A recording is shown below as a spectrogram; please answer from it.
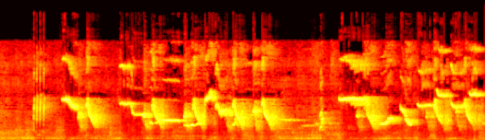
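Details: Sunda robin in full, constant song, used as a lure to provoke caged birds into singing: rapid high whistles sliding down and up, overlapping bright notes in a dense stream, with a brief quiet start.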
